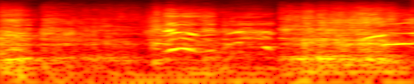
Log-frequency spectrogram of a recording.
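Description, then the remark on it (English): A lion in a bedroom roars loudly for about two seconds, a rough, sustained growling blast with higher wavering, cry-like tones sliding over it, briefly dipping before surging again. “She opens her bedroom door and sees the lion.”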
